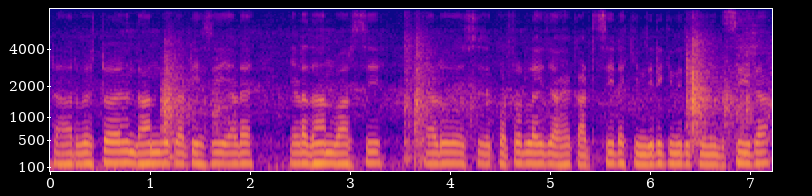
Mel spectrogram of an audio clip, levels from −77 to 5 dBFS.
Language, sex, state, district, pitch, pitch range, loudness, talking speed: Odia, male, Odisha, Sambalpur, 145 Hz, 140-150 Hz, -20 LUFS, 100 wpm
